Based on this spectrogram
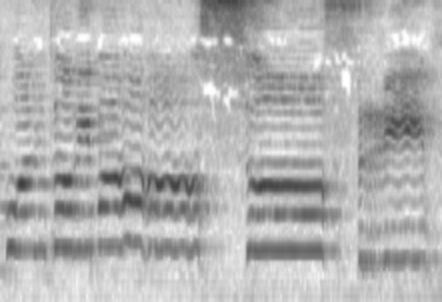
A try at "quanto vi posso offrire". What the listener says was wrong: Make the two O's. Posso offrire. Keep it a little longer because otherwise we will get soffrir as in suffer.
